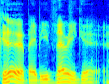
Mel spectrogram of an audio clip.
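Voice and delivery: very slow, stretched-out words. Reading out a listener's suggestion, then doing an Austin Powers voice. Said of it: "Austin Powers voice".

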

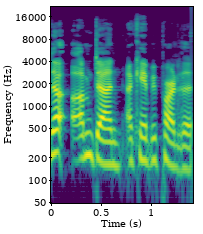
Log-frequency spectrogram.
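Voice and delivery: normal talking voice

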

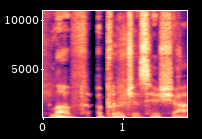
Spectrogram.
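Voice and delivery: hushed, whispered golf commentator voice. Asked to do a golf voice, commenting on a player's shot, in golf announcer voice. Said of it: "Can you do a golf voice?".

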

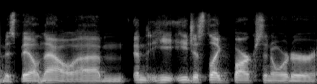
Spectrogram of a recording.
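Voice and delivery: normal talking voice

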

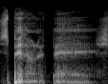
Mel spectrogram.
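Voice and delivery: demonic devil voice. Joking about getting on Satan's good side, do a Satan voice. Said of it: "that's a good Satan voice".

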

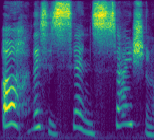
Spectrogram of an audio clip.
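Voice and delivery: very high, bad put-on Australian accent. Quoting an Australian understudy about her food, in a bad Australian accent. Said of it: "as you can probably tell by my bad Australian accent".

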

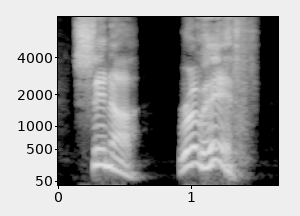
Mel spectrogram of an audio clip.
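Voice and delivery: shrill, very high, loud calling-out shout. A man calling for two missing soldiers in the silent darkness, shouting. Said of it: "Then he shouted".

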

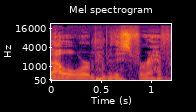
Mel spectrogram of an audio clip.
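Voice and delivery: ordinary talk, nothing marked

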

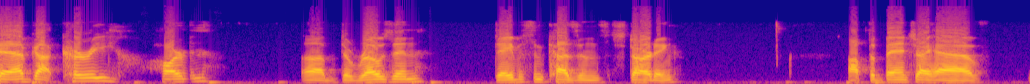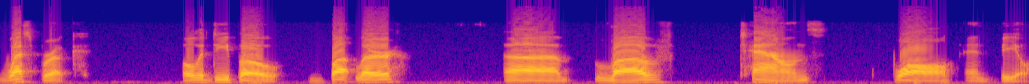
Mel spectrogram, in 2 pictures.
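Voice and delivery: very slow, halting delivery with long pauses. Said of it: "I said that very slowly".

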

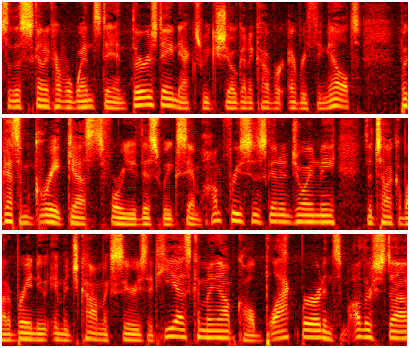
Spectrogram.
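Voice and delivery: talking softly. Opening a podcast episode late at night in a hotel room: talking softly. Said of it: "I'm talking so softly".

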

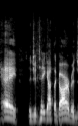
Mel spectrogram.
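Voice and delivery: plain

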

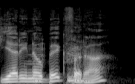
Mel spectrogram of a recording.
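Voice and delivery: weird put-on Jamaican accent. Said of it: "you guys sound Jamaican in a weird way".

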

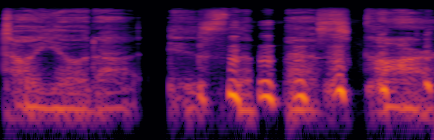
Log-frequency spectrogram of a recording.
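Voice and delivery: slow, hoarse, raspy voice. Retelling a voiceover audition read: imitating own past raspy read. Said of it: "I sound like I'm in a hospital".

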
